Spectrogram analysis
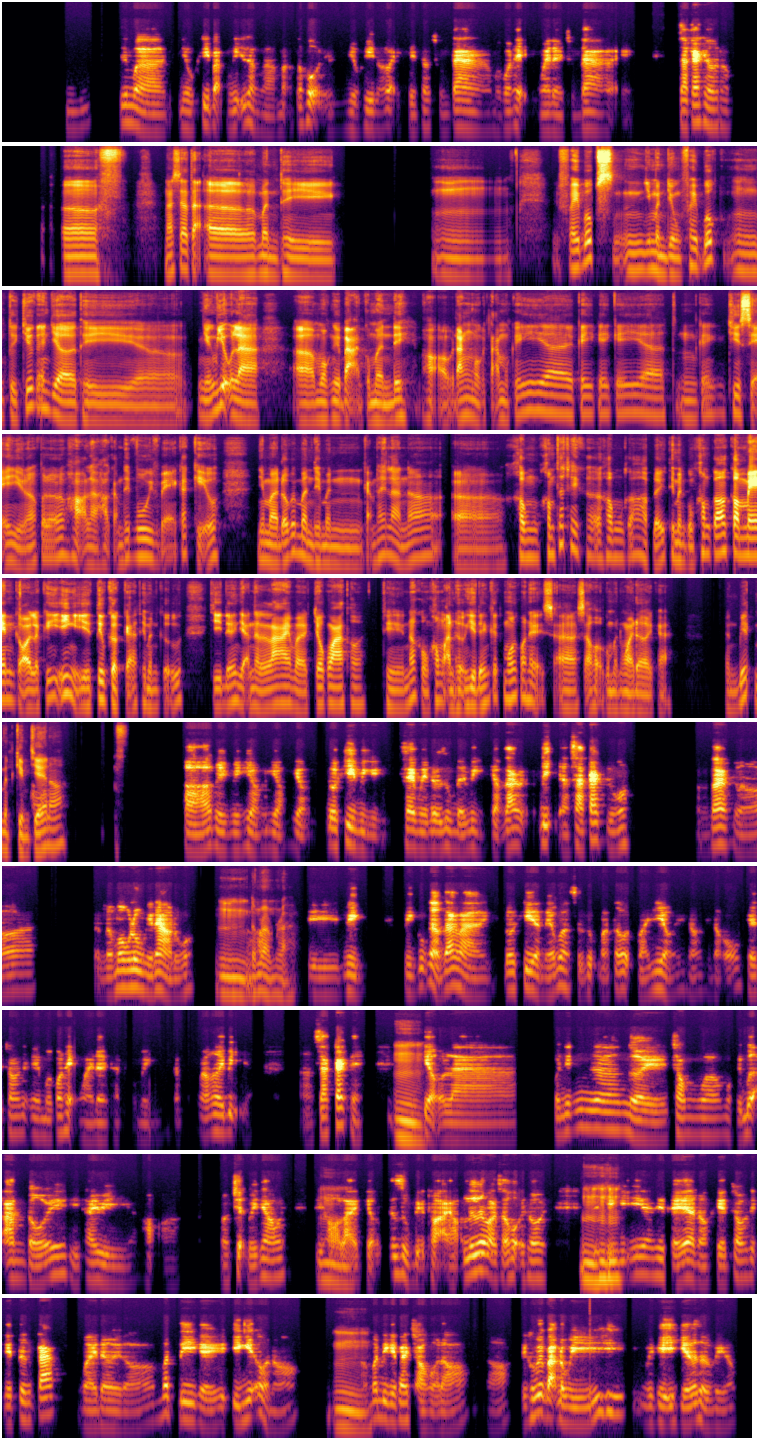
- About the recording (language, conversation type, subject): Vietnamese, unstructured, Bạn thấy ảnh hưởng của mạng xã hội đến các mối quan hệ như thế nào?
- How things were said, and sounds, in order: other background noise; other noise; chuckle; tapping; in English: "comment"; in English: "like"; chuckle; laughing while speaking: "hưm"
